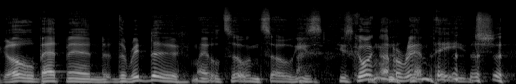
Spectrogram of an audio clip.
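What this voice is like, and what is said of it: Weird 1930s-style multicultural accent. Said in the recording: “he talks in like a weird, like, yeah. 1930s kind of... accent or whatever he's doing is inexplicable... it's a multicultural accent... he's always going to be talking like that”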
